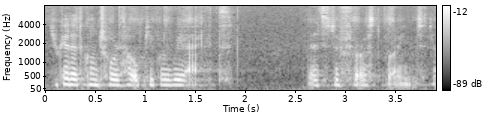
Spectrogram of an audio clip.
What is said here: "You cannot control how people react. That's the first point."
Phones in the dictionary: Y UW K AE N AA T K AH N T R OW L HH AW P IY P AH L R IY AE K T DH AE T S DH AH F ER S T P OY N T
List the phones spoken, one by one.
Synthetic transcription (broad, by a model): Y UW K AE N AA T K AH N T R OW L HH AW P IY P AH L R IY AE K T DH AE T S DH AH F ER S T P OY N T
